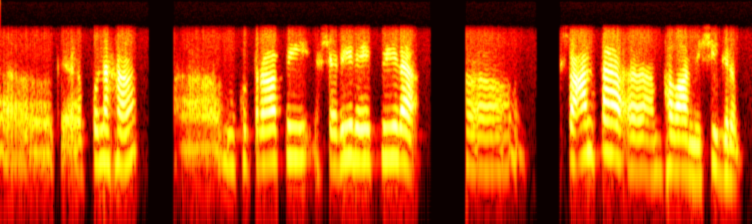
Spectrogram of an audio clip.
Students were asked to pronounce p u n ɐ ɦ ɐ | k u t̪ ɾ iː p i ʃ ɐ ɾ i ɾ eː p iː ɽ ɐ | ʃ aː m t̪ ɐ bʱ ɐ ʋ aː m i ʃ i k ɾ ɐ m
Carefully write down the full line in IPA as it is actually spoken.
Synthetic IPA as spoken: p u n ɐ ɦ ɐ | k u t̪ ɾ aː p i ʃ ɐ ɾ iː ɾ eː p iː ɽ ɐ | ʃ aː n t̪ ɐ bʱ ɐ ʋ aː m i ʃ i ɡ ɾ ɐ m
